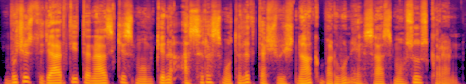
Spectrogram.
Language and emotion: Kashmiri, fearful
